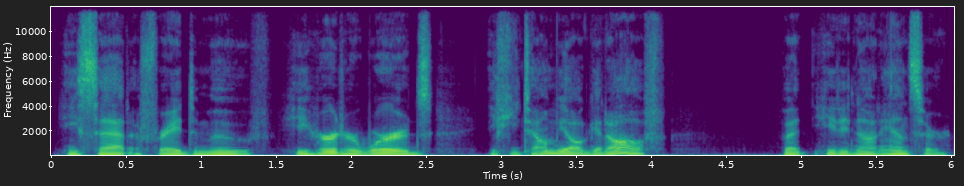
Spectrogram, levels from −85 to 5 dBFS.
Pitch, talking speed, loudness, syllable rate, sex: 140 Hz, 210 wpm, -17 LUFS, 4.8 syllables/s, male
